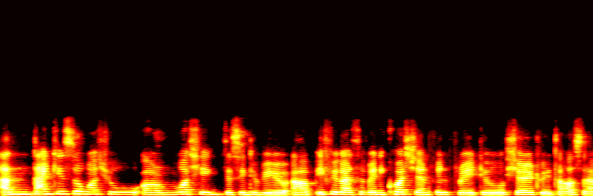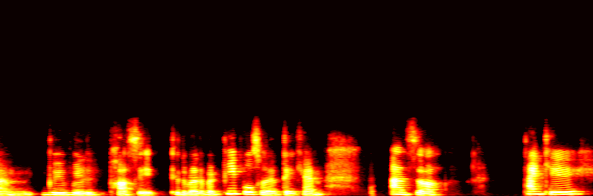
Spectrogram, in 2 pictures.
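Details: Adult woman speaking; Fluent speech.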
